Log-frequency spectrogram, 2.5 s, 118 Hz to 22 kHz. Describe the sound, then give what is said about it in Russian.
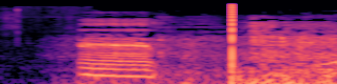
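A single sharp explosion of a gas cylinder cracks out at 4 a.m. after a brief steady tone, followed by a lingering rough rumble of noise; the blast is sudden and fairly loud, with no speech. “Да, газовый баллон.”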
